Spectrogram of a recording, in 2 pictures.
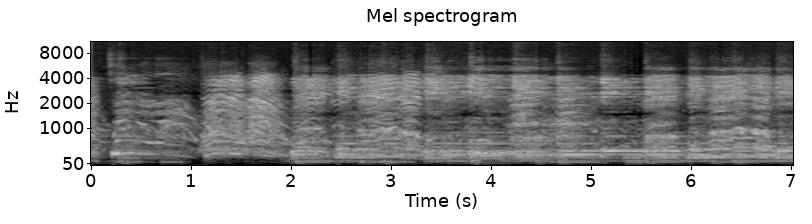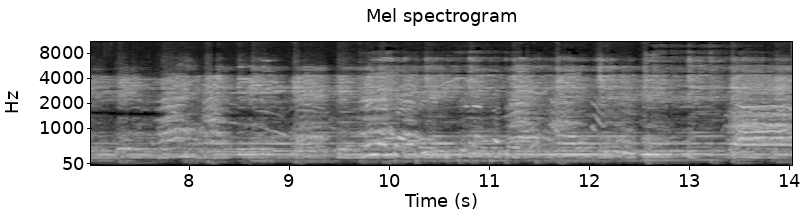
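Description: Lively music with a crowd of young voices singing together, held notes over a steady backing; it starts with a couple of short shouted phrases and grows a little louder about ten seconds in.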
